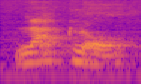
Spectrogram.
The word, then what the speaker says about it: Laclau: En la política, en realidad, y lo dice Ernesto Laclau, la AU se pronuncia O.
